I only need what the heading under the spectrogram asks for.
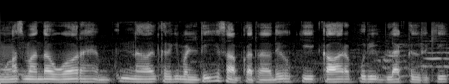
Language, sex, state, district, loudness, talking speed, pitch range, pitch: Hindi, male, Madhya Pradesh, Katni, -20 LUFS, 160 wpm, 115-125 Hz, 125 Hz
